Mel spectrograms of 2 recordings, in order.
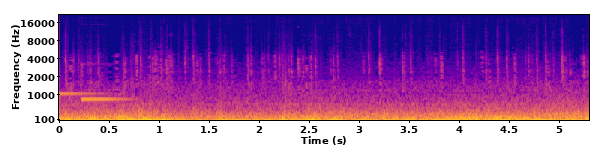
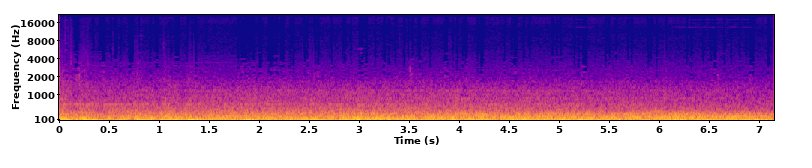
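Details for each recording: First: Driving over road bumps, quick scattered high squeaks and creaks from a large panoramic glass sunroof over heavy road rumble; the sunroof seals squeak, fixed by lubricating the seals with a rubber care product, not petroleum products. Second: Inside a car with a large panoramic glass roof, driving after the roof seals were lubricated with synthetic silicone grease: steady low road rumble, no squeaks or creaks from the roof.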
